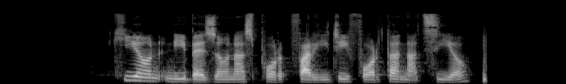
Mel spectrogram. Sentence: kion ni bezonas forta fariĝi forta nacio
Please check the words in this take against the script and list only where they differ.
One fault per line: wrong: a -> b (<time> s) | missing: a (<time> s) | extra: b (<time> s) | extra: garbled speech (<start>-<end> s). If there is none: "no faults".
wrong: forta -> por (2.6 s)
